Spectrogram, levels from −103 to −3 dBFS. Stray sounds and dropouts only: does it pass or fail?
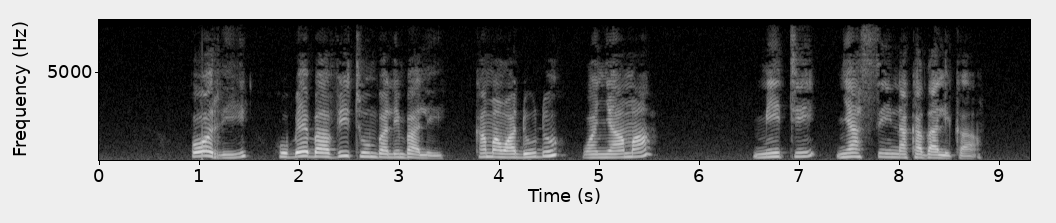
pass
